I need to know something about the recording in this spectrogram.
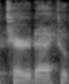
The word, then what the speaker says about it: pterodactyl: And uh why can't you hear a pterodactyl go to the bathroom? Cuz the P is silent.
